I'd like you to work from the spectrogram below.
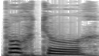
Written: pourtour

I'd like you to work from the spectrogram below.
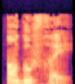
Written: engouffrer

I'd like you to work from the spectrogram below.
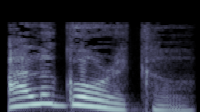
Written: allegoric(al)

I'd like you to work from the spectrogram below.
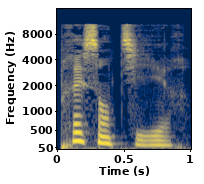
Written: pressentir

